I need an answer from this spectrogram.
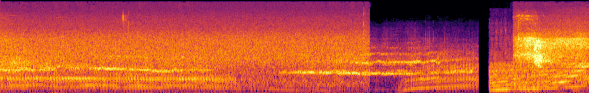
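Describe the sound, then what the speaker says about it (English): Drifting car at a grassroots drift event at Zoyland, engine revving hard with long tire squeals and skidding, loud and close, pitch sweeping up and down as the car slides, with a brief cut near the end. "the biggest thing with drifting is the noise of the cars"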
